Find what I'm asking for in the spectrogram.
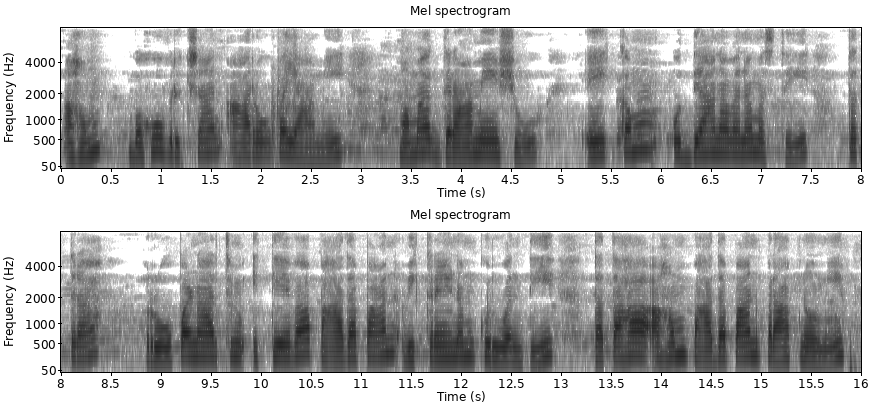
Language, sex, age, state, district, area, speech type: Sanskrit, female, 18-30, Karnataka, Tumkur, urban, spontaneous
